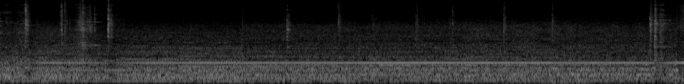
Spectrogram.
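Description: Blown coal forge fire: a steady rushing noise with a constant high whine, and sharp crackles now and then, several in the first second and one near the end.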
